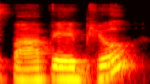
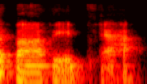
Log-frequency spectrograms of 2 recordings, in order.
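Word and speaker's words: पापेभ्यः: So that's why, whereas it is papebhyo, we should say papebhyah.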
